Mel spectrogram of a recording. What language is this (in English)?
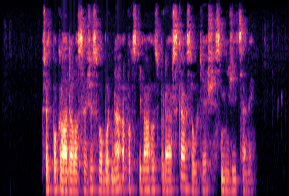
Czech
